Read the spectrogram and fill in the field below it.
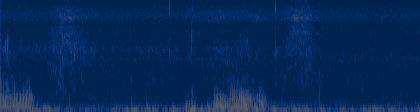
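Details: A sleeping French Bulldog snoring: low rumbling snorts, two louder pulses near the start and at two to two and a half seconds, with a deep droning undertone.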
